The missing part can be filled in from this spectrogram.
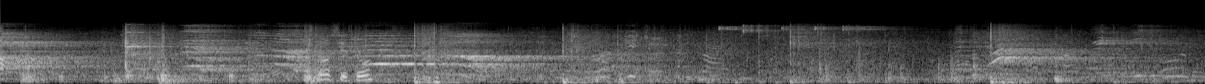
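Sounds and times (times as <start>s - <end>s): basketball bouncing on floor: 7.4s - 8.9s.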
